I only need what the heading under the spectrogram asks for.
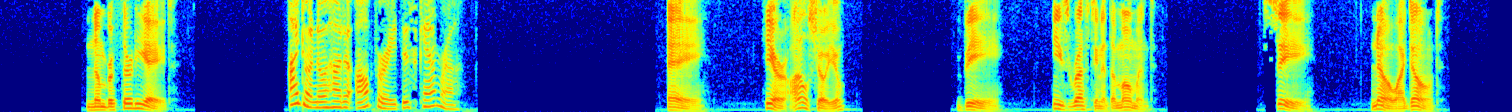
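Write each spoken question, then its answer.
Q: I don't know how to operate this camera.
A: A: Here, I'll show you.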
